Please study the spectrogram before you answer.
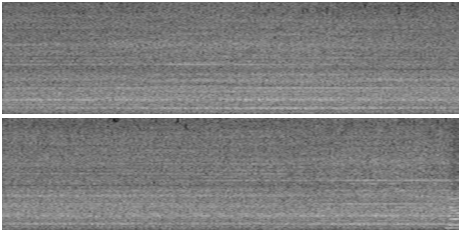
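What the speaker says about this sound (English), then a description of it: "So I'm just using my heat tool for this." A heat tool blows steadily on a journal page to dry gelato wax crayon colour, a constant loud hairdryer-like rushing hiss with no break throughout.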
